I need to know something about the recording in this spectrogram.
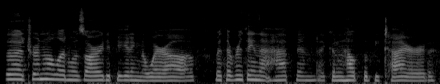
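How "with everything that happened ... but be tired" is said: usual speaking voice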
